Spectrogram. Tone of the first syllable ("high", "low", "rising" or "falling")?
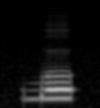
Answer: high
